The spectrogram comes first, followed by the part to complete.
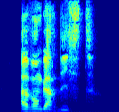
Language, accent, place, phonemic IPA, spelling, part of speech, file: French, France, Lyon, /a.vɑ̃.ɡaʁ.dist/, avant-gardiste, noun, LL-Q150 (fra)-avant-gardiste.wav
- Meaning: 1. avant-gardist (person in the avant-garde) 2. avant-gardist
